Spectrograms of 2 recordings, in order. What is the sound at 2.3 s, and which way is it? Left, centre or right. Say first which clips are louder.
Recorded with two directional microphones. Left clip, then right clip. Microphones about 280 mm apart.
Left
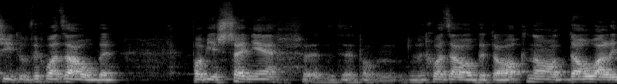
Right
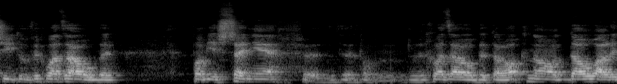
Speech: left 1 dB; centre.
